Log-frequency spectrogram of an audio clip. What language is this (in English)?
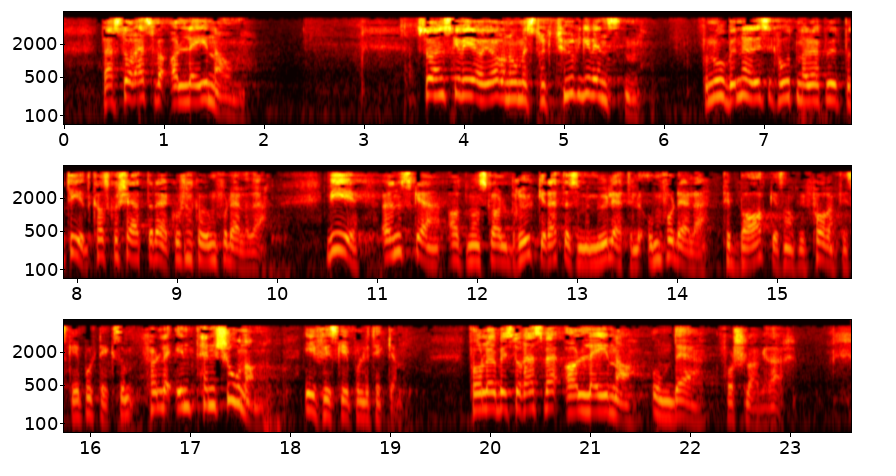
Norwegian Nynorsk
